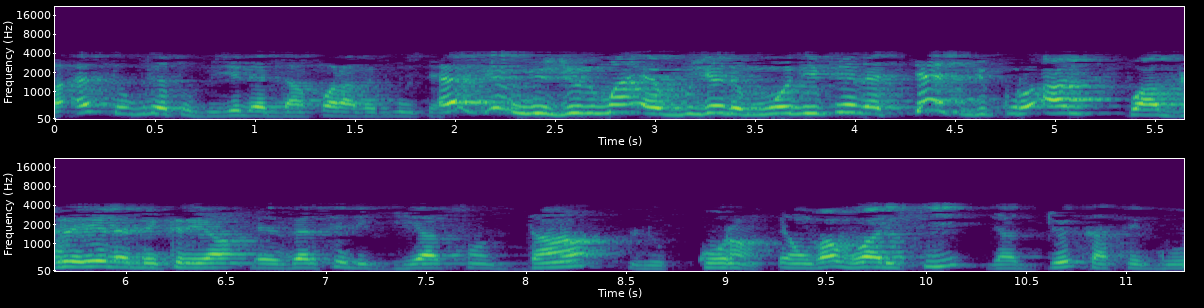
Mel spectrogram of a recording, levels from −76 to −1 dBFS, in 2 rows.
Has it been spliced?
yes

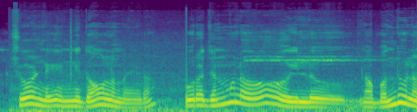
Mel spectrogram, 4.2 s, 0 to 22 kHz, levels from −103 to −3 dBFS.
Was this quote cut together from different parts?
yes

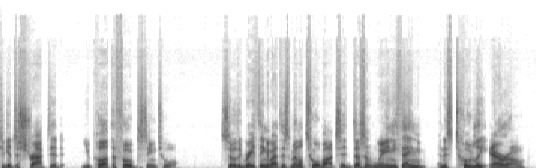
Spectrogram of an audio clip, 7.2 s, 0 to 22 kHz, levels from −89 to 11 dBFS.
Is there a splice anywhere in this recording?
no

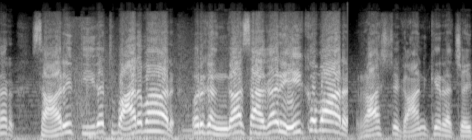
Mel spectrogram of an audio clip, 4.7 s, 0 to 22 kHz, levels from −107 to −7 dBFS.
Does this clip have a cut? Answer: yes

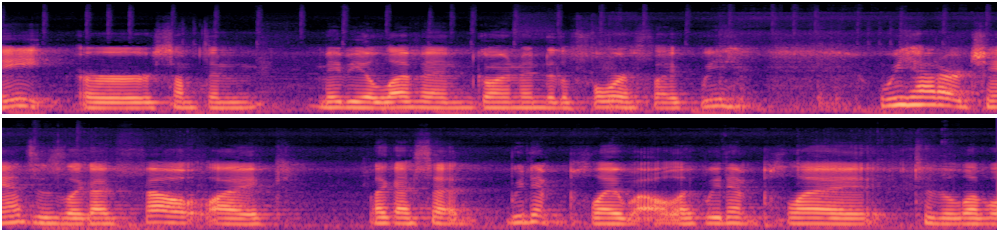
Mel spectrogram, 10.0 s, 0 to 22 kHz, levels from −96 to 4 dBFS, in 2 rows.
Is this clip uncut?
yes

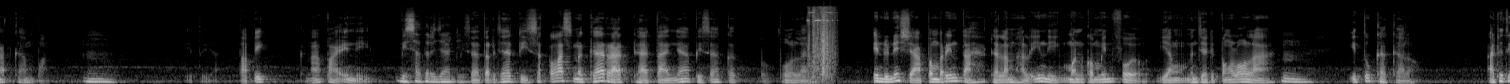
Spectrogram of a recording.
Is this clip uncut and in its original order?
no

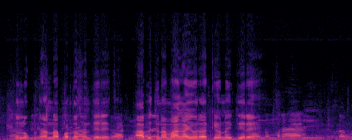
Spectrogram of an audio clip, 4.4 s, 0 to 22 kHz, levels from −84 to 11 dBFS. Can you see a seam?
no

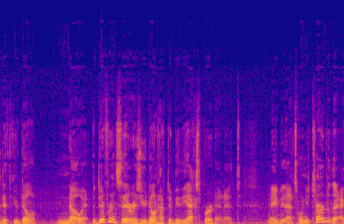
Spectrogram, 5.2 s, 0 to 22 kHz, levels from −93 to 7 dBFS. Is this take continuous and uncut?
no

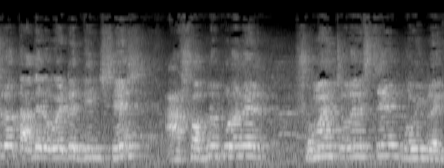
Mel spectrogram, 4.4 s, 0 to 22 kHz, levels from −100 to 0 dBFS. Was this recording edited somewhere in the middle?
no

